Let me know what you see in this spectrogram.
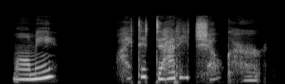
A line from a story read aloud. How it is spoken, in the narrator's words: She whispered loudly, her big blue eyes filling with tears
